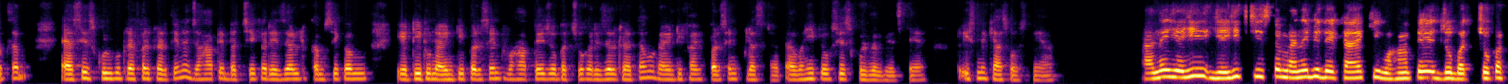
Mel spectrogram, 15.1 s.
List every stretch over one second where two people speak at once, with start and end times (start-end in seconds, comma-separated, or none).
none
